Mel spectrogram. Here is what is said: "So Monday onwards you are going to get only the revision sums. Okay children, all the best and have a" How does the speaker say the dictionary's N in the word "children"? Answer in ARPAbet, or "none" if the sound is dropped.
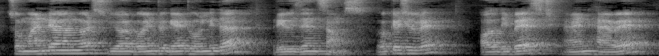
none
